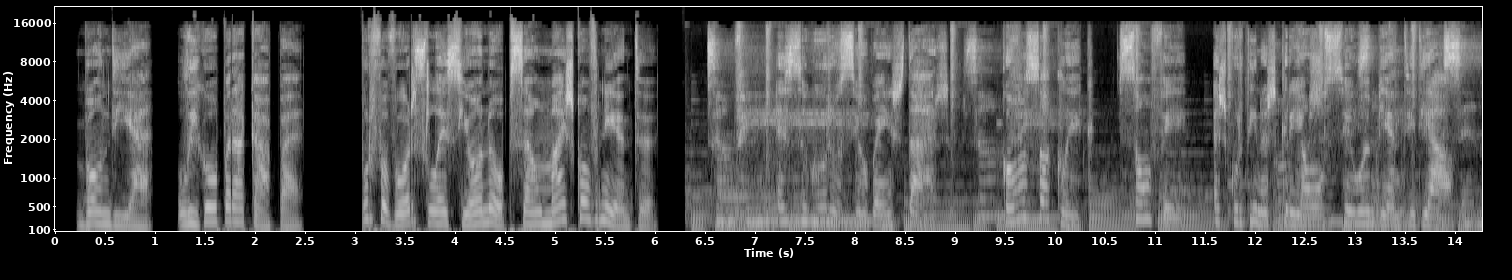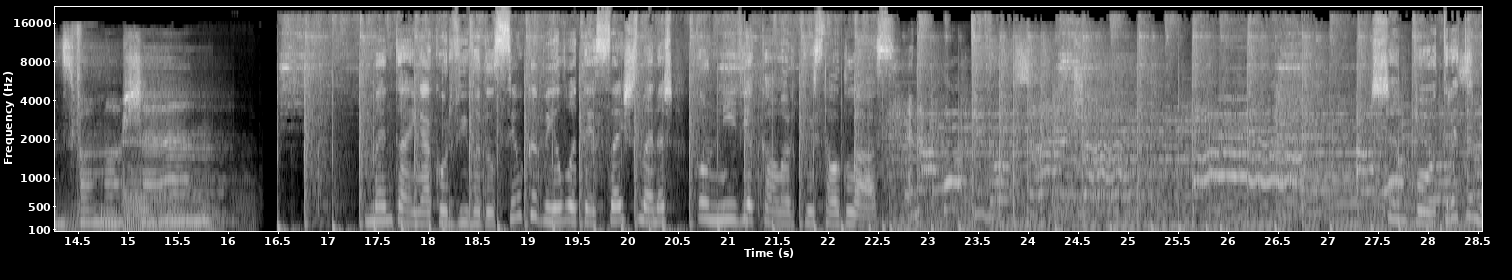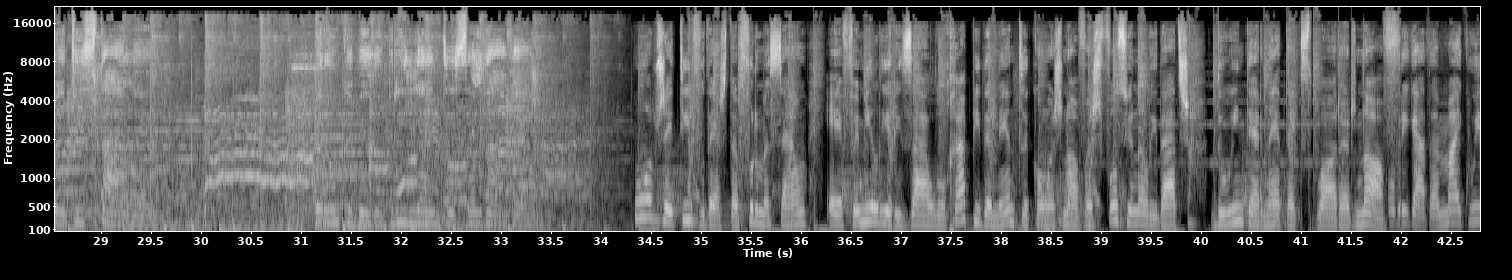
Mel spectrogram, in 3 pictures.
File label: portuguese commercial; Portugal; European Portuguese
